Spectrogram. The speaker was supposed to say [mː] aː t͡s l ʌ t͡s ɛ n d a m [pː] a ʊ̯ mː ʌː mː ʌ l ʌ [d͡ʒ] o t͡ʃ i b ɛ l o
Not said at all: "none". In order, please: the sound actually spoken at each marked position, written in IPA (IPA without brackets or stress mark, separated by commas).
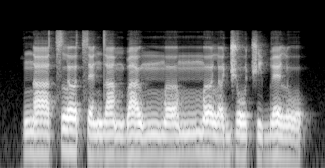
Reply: n, b, d͡ʒ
